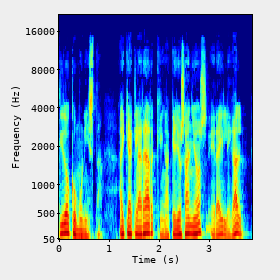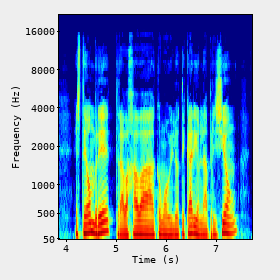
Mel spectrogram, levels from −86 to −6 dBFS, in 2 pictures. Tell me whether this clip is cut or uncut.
uncut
